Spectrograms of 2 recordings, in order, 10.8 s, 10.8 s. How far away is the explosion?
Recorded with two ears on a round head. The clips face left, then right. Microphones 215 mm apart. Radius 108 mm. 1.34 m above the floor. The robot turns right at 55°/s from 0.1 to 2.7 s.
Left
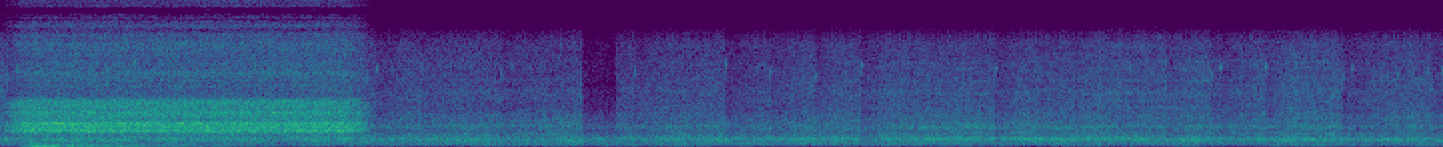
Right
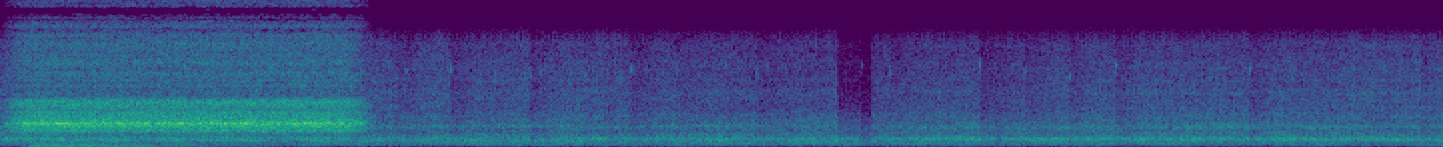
About 9 m.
